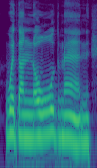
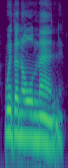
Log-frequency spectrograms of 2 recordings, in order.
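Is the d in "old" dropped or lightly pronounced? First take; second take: pronounced; dropped. First: Said slowly, the d in old lightly sounded. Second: Said quickly, the d in old dropped. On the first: "천천히 발음하면 ... 드 소리를 살짝 내주셔도 좋아요" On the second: "중간에 d를 발음 안 해서 빨리 발음하면"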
